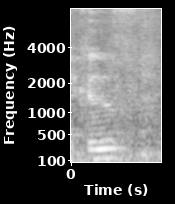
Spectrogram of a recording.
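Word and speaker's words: קוף: So, the kuf, or the kof, however you want to pronounce it, we know that one makes the K the same as the kaf, right?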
